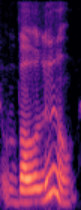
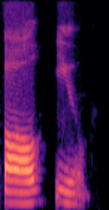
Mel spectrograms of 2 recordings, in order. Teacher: separate it after the L making the O short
